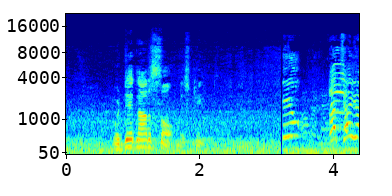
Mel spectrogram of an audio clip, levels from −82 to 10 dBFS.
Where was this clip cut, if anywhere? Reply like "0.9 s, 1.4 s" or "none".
3.2 s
